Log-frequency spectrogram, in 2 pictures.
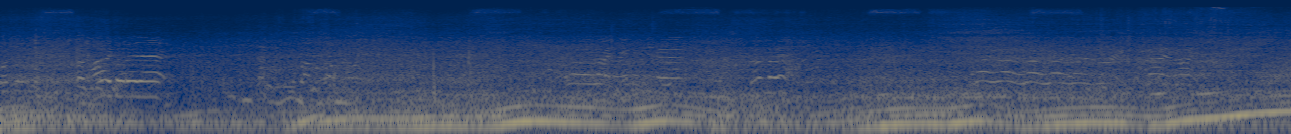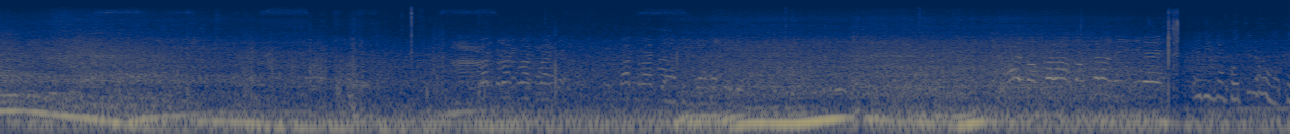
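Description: Men and women talk casually nearby outdoors.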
